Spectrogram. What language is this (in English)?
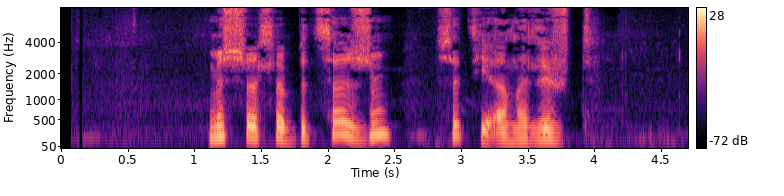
Kabardian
